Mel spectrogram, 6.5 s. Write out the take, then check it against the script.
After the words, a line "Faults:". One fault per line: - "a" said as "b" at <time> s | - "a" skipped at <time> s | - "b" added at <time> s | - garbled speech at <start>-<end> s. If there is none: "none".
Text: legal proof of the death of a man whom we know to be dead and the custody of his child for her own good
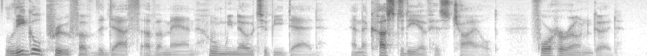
legal proof of the death of a man whom we know to be dead and the custody of his child for her own good
Faults:
none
